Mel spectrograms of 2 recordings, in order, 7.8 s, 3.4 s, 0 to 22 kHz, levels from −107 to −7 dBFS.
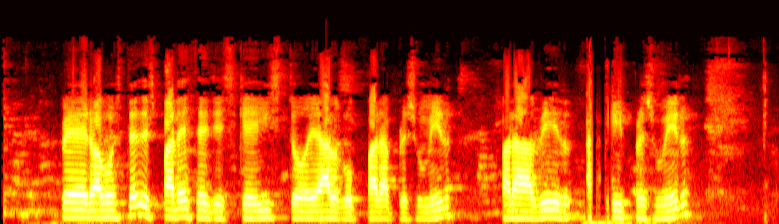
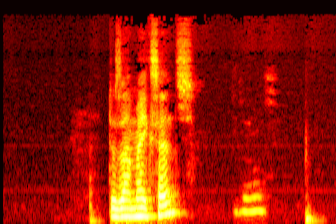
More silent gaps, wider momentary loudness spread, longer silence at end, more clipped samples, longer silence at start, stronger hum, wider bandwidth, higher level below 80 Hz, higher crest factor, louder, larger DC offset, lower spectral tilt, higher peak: neither; second, 10 LU vs 21 LU; first, 0.9 s vs 0.25 s; neither; second, 0.05 s vs 0.9 s; neither; second, 7.6 kHz vs 15 kHz; second, -52 dBFS vs -46 dBFS; about the same, 16 dB vs 18 dB; about the same, -15 LUFS vs -15 LUFS; neither; first, -8 dB/octave vs -6 dB/octave; about the same, 0 dBFS vs -2 dBFS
